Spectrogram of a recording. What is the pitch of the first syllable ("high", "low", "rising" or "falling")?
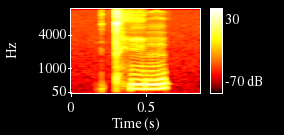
rising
